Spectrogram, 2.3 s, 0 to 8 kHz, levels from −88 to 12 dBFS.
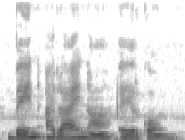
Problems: constant background noise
